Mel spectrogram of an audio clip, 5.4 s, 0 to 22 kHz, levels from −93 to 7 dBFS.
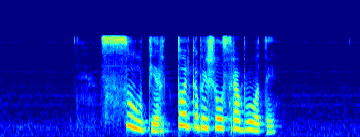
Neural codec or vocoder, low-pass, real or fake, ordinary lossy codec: codec, 24 kHz, 6 kbps, HILCodec; 7.2 kHz; fake; none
